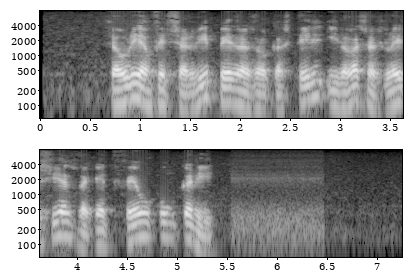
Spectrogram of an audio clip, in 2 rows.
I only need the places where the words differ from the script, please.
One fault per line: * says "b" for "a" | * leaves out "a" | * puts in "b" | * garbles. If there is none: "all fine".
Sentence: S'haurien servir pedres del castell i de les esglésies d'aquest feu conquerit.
* puts in "fet"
